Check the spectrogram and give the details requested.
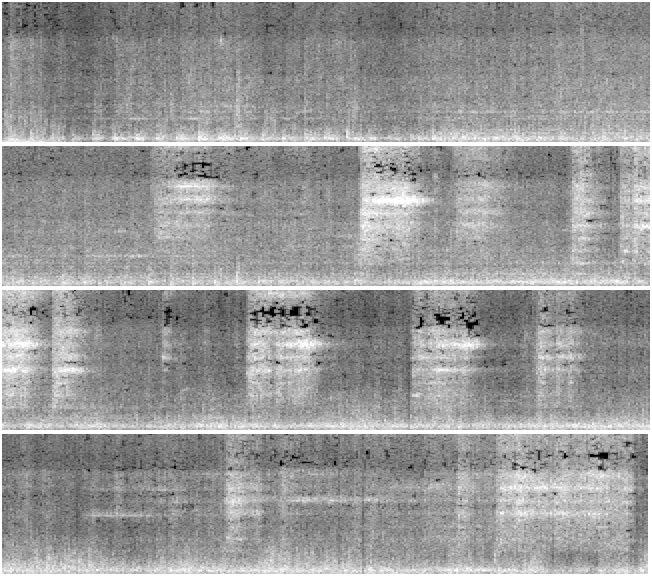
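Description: Alaska Railroad passenger train running along the track, heard from aboard: a steady rumble of the wheels on the rails. From about eight seconds in come repeated high-pitched wheel squeals, each a second or two long, as the cars round a curve.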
